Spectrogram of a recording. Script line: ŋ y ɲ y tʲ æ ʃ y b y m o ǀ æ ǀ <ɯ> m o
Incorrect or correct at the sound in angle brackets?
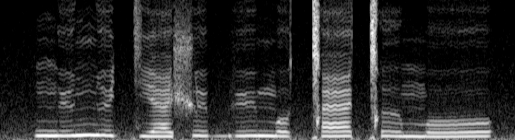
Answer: correct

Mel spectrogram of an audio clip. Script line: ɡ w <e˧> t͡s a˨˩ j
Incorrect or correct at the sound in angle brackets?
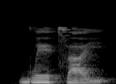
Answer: correct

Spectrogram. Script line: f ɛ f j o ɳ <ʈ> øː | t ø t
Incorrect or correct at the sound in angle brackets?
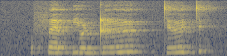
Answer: correct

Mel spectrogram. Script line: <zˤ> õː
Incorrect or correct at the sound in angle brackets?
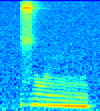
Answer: correct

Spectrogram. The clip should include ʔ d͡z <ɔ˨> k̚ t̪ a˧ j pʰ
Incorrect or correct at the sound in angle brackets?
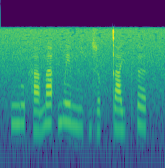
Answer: incorrect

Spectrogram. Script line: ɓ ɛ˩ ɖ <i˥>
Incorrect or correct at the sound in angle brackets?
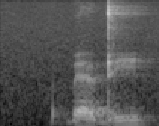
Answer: correct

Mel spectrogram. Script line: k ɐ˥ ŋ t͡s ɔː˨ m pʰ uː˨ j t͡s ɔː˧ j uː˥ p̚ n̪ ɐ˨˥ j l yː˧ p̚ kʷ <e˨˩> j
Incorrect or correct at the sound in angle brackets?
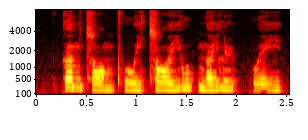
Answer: incorrect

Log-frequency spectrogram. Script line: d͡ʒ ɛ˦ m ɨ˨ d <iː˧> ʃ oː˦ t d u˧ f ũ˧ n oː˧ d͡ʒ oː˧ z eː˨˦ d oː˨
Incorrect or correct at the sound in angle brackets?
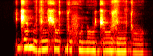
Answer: incorrect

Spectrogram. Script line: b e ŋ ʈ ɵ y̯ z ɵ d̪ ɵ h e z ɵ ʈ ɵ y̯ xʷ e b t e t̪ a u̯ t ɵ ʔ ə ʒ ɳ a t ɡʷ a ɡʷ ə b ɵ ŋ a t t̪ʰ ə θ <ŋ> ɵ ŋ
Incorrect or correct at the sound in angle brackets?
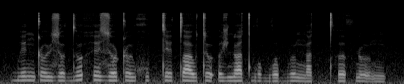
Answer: incorrect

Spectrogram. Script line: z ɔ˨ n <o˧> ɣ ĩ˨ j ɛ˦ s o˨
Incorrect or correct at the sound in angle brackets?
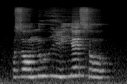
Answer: incorrect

